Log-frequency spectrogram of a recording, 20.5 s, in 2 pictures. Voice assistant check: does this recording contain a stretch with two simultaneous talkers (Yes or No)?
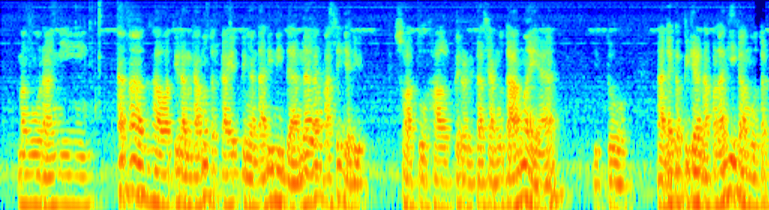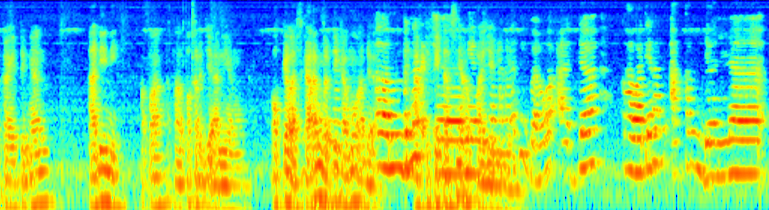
Yes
